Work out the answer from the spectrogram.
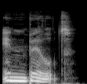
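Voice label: "inbuilt", British English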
